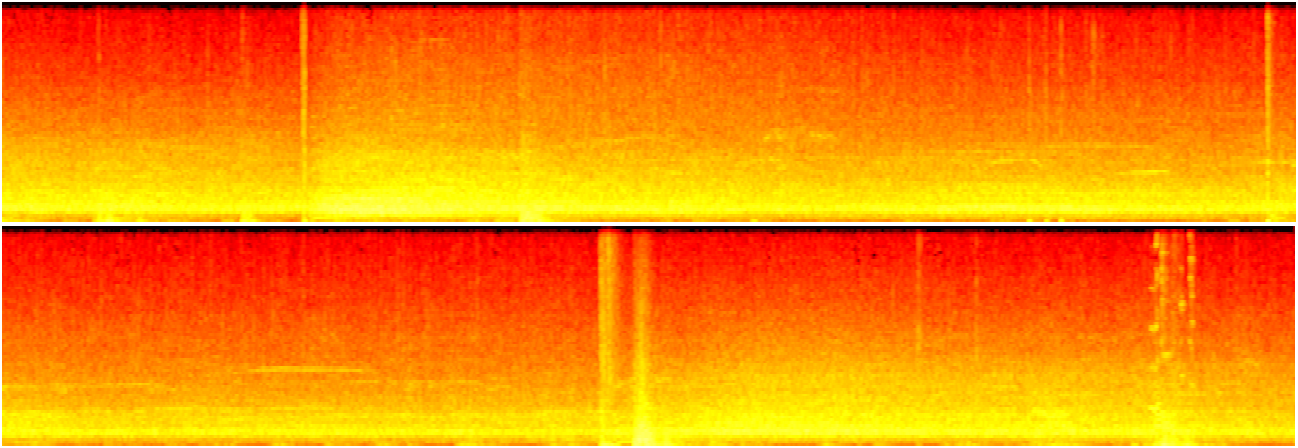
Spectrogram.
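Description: Heavy thuds of bodies slamming onto a wrestling mat ring out now and then.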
